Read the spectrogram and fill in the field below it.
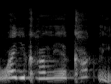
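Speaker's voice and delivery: baffled and confused, very high-pitched.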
